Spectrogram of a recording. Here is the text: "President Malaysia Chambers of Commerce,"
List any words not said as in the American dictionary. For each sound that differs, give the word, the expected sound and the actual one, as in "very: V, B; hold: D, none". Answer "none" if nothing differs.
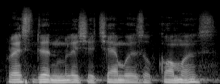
malaysia: ZH, SH; chambers: Z, S; of: V, F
